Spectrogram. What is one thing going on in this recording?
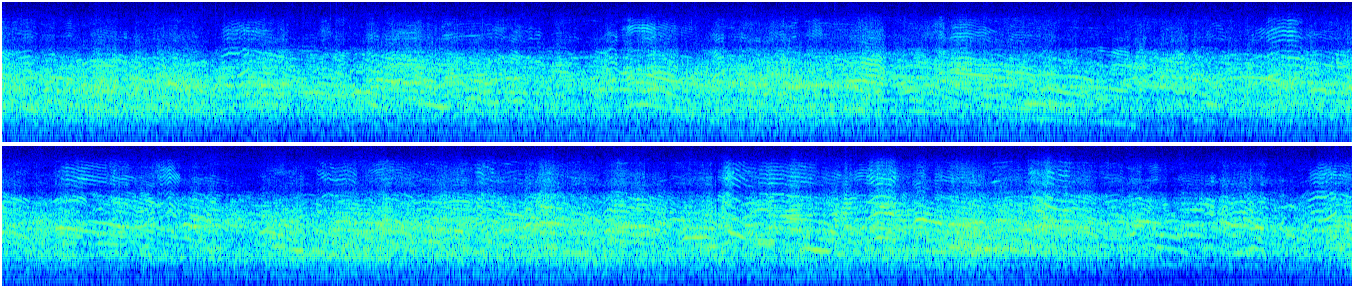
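A large crowd of men shouts and cheers throughout.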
